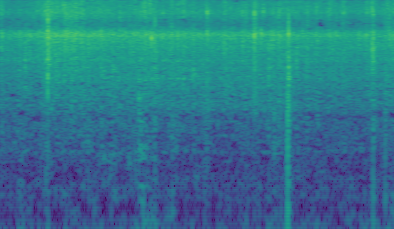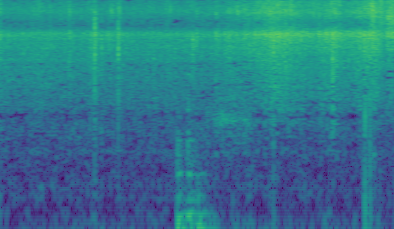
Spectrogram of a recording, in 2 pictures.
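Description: Onion, garlic and red chillies sizzling steadily in hot oil in a non-stick pan as grated coconut is added and stirred in with a wooden spatula. There are a few light clicks of the utensils against the pan, and a brief low thump about six seconds in.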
